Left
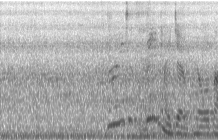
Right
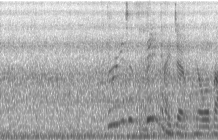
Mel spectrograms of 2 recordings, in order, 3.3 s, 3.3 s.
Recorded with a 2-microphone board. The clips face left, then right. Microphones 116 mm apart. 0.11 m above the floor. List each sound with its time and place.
1.6 s a woman speaking: 15° left (ahead or behind), 1.2 m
